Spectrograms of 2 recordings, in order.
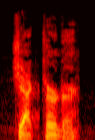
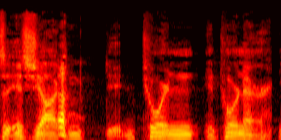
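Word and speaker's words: Jacques Tourneur: I prefer to call him Jack Turner. – Is that really how you say it? – No, it's Jacques Tournier.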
